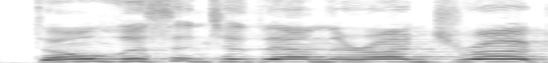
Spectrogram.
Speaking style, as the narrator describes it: yelled through the door

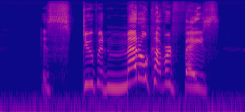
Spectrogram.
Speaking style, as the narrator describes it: I scream at the crunch

